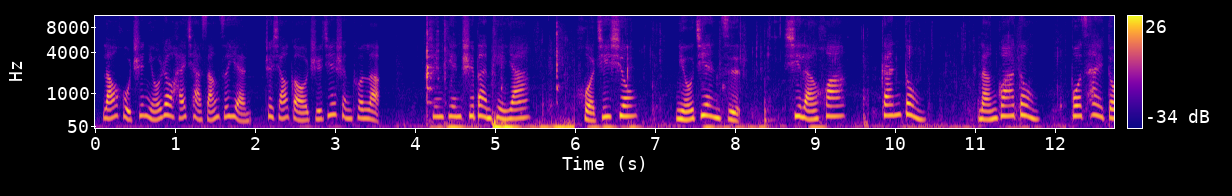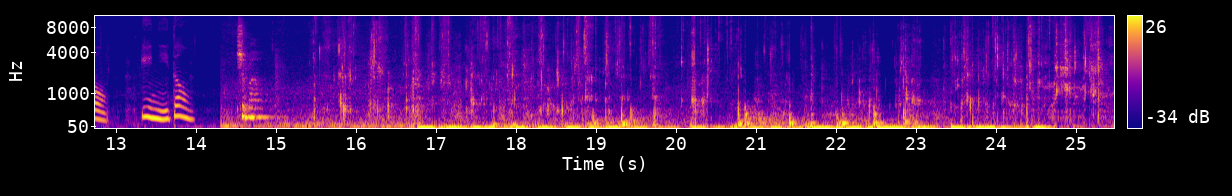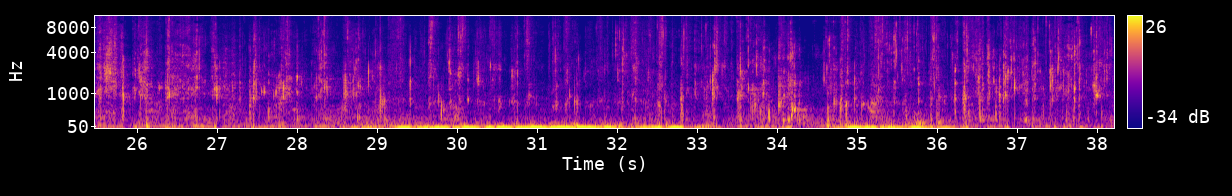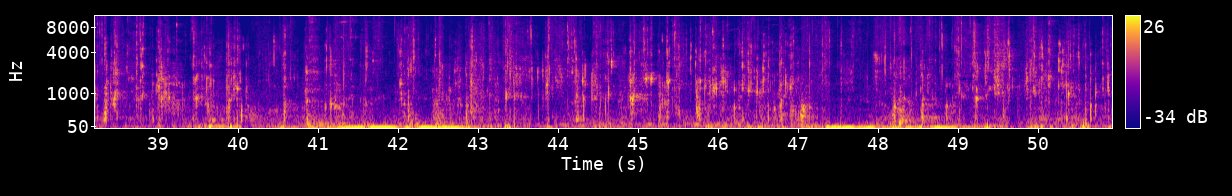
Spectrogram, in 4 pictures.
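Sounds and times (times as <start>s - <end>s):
puppy chewing wet meat: 3.7s - 50.9s.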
